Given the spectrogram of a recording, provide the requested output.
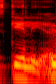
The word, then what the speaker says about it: Gillian: So I say Gillian because in this country we say Gillian, but the way that she pronounces her name is Gillian.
